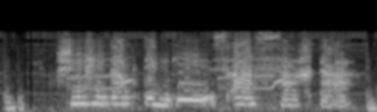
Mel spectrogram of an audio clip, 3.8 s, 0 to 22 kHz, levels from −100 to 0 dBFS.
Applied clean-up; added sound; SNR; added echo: none; Bird; 10 dB; none.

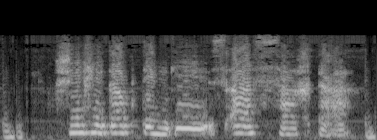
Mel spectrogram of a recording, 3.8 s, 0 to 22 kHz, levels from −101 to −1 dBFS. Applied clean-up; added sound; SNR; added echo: none; none; none; none.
